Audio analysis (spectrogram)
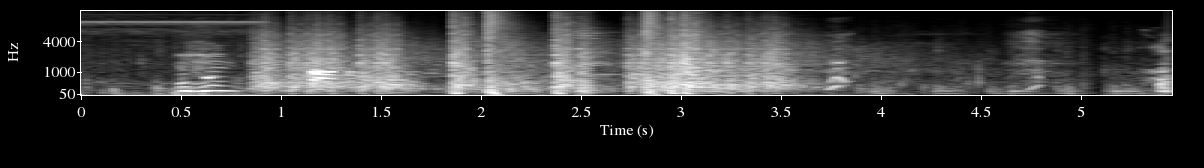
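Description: Video-game gunfire, several rapid bursts of sharp shots close up over a few seconds, mixed with a voice talking over the action.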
